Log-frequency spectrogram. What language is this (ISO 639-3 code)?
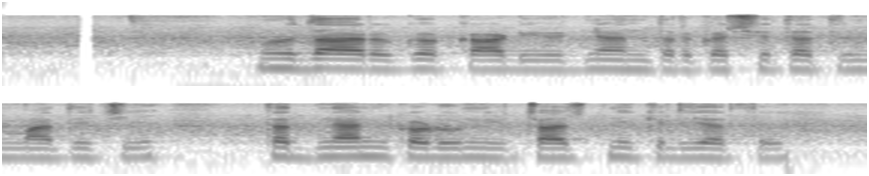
mar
